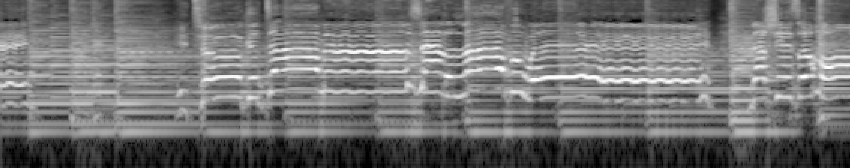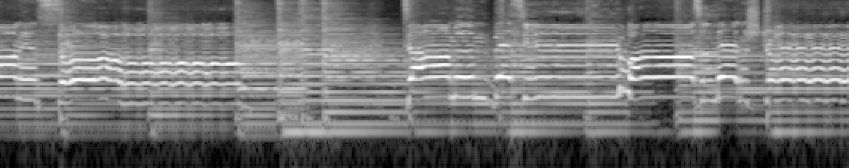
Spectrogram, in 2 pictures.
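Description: Two acoustic guitars strummed while a woman sings long held notes with a wavering vibrato: a live country song.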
